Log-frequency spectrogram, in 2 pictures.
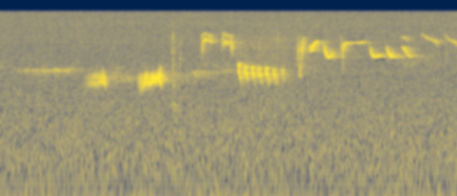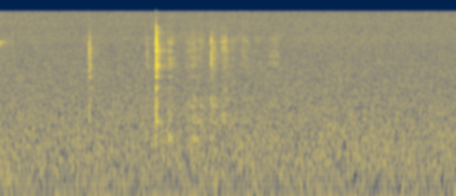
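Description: Small songbirds calling in a birch wood: a run of short high chirps and thin whistled notes in the first few seconds, with more calls near the end. About six seconds in comes one sharp click, then a few lighter ticks, over a faint outdoor hiss.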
